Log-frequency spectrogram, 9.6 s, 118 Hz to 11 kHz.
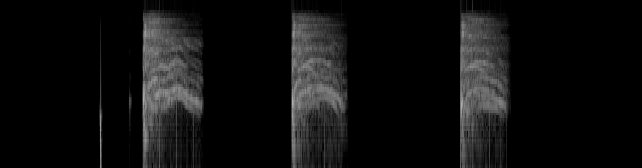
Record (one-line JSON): {"three_cough_length": "9.6 s", "three_cough_amplitude": 30560, "three_cough_signal_mean_std_ratio": 0.35, "survey_phase": "beta (2021-08-13 to 2022-03-07)", "age": "45-64", "gender": "Female", "wearing_mask": "No", "symptom_none": true, "smoker_status": "Never smoked", "respiratory_condition_asthma": false, "respiratory_condition_other": false, "recruitment_source": "REACT", "submission_delay": "1 day", "covid_test_result": "Negative", "covid_test_method": "RT-qPCR"}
